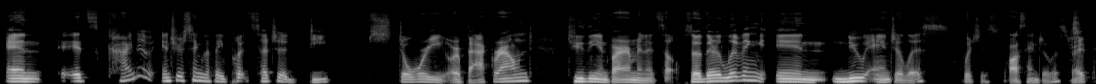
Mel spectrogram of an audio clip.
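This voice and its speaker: This co-host of a podcast reviews films in a chatty, slangy, enthusiastic way. He speaks at a moderate pace with lively intonation and a darkish, medium-pitched voice, captured in studio quality without any room sound.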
